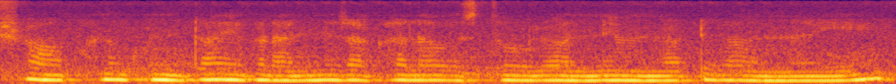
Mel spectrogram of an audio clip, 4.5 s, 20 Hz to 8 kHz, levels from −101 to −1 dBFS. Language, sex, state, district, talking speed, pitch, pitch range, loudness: Telugu, female, Andhra Pradesh, Manyam, 120 wpm, 175 Hz, 165-180 Hz, -13 LUFS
